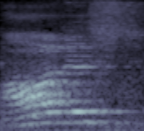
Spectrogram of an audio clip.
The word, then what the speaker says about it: honest: An honest face, right? We have and, the article and, because we got a vowel sound there, right? The H is silent.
